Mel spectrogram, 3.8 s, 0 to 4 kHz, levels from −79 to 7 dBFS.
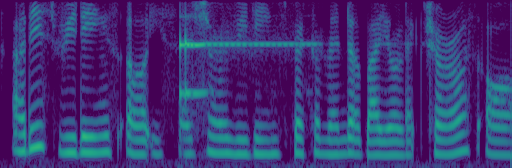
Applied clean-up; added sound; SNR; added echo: neural diffusion model UNIVERSE++.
